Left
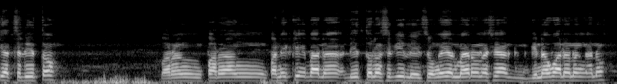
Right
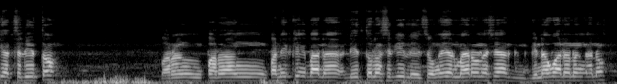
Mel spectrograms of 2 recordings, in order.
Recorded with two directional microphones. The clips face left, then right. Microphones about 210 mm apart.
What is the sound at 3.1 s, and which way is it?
A man's voice, 40° left (ahead or behind).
